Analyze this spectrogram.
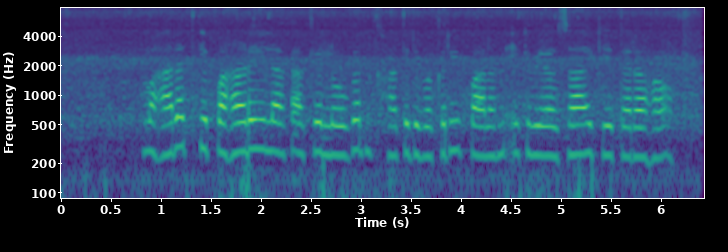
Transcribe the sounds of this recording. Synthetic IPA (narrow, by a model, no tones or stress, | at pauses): bʱaːɾət̪kepɐɦaːɽiɪlaːkakeloːɡənkʰaːt̪ɪɾbəkɾipaːlənḛːkʋjəwsaːjket̪əɾəɦ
